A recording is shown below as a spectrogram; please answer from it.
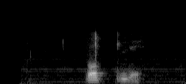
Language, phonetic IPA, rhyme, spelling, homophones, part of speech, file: Icelandic, [ˈpɔtlɪ], -ɔtlɪ, bolli, Bolli, noun, Is-bolli.oga
- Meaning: drinking cup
